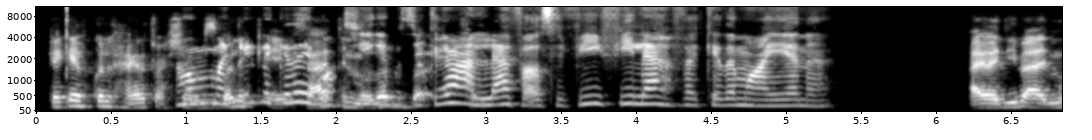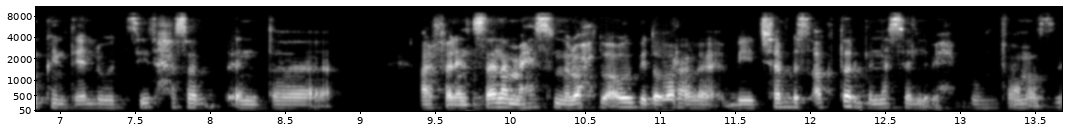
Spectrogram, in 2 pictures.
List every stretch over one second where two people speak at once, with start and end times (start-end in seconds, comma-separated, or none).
0.9-3.0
